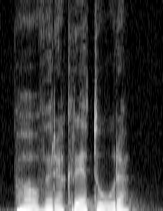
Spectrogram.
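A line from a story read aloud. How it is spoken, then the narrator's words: Soft voice with sigh. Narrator (Italian): soggiunse poi sottovoce mandando un sospiro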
